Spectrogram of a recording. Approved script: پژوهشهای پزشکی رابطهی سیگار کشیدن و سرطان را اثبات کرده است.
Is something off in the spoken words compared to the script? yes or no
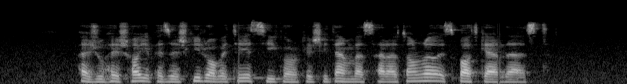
no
